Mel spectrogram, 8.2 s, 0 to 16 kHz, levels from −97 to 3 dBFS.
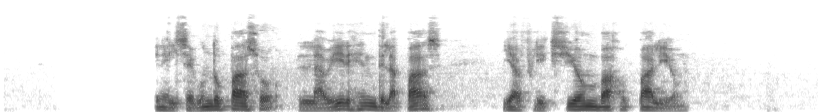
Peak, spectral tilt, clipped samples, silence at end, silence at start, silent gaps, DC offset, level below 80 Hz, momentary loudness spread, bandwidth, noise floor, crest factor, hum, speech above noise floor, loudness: -4 dBFS; -7.5 dB/octave; under 0.1%; 1.35 s; 1.55 s; none; under 0.1%; -46 dBFS; 12 LU; 7.6 kHz; under -90 dBFS; 22 dB; none; over 66 dB; -25 LUFS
